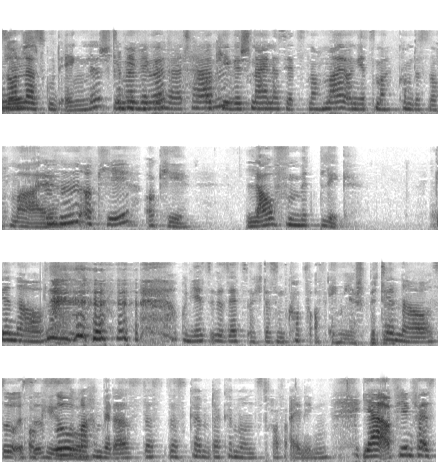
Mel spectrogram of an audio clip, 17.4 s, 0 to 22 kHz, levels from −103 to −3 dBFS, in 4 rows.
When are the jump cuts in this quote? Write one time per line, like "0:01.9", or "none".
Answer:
none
